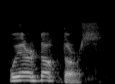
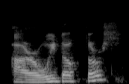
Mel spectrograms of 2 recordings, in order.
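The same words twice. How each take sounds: First: Said in the usual way. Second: Slow question rising on doctors; teacher models the question form; question tune. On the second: Shown as a demonstration.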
